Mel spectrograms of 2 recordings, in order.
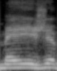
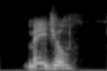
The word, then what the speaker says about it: Majel: Yeah, you know, it's all, yeah, exactly, exactly, like, the computer can't voice all, what's her name, Maja Barrett or whatever. You pronounce it. – Majel.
